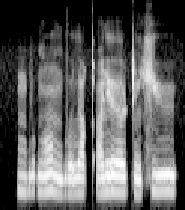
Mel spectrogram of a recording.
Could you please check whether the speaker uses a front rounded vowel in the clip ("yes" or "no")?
yes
